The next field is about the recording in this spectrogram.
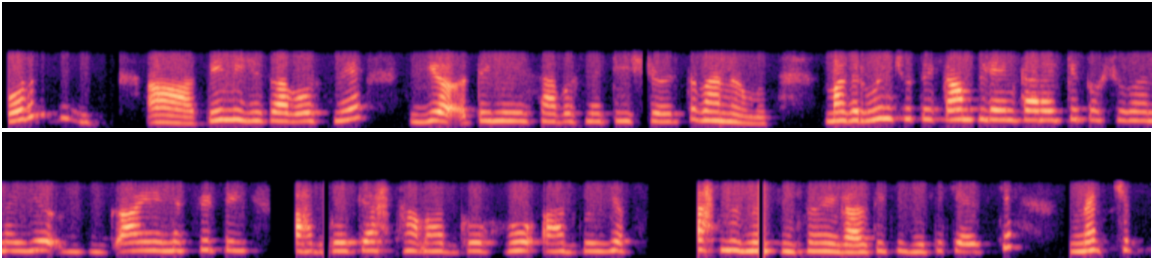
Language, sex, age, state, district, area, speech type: Kashmiri, female, 30-45, Jammu and Kashmir, Kupwara, rural, conversation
